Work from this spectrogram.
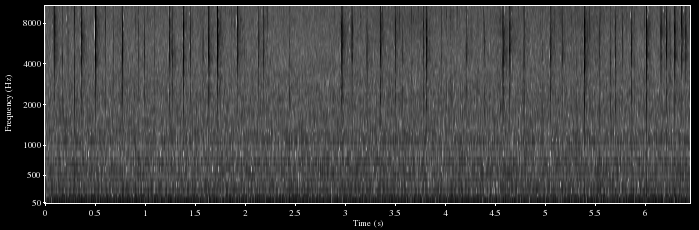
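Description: Fingertips tap gently and close up on a wooden egg, with no talking. Soft, irregular, bright clicks patter over a steady low rumble throughout.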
